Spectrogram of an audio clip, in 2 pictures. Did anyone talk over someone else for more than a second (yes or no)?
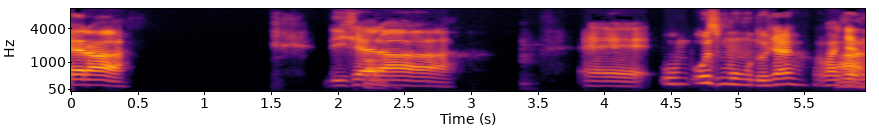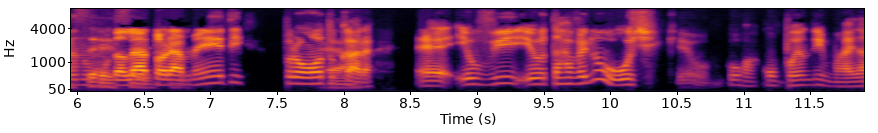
yes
